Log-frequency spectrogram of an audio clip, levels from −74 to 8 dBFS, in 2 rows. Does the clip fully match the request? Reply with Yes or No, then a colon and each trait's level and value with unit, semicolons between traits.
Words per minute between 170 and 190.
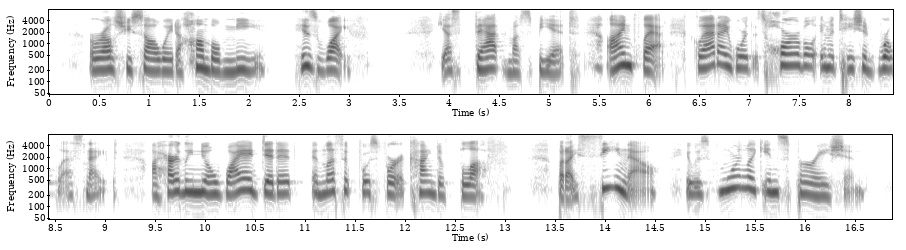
Yes: average, 180 wpm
